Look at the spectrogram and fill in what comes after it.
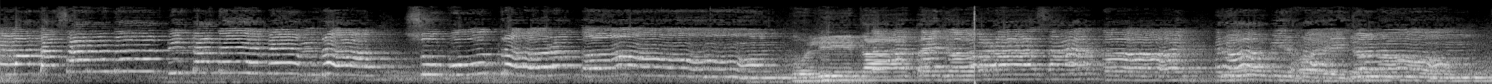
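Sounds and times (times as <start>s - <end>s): woman singing unaccompanied: 0.0s - 7.9s.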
